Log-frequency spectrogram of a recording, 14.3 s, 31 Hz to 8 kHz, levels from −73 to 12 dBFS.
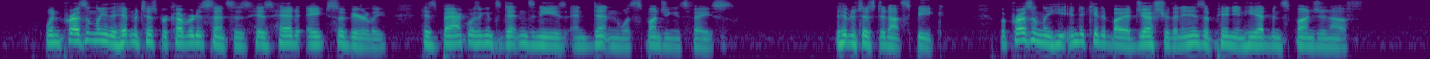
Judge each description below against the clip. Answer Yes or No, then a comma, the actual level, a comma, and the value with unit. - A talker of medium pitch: No, low, 130 Hz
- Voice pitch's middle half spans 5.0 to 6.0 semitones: No, average, 3.1 semitones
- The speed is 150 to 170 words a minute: No, average, 185 wpm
